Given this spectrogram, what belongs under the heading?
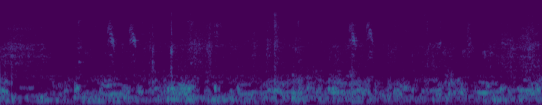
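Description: Pigeons coo softly in a loft, several birds layering low throaty calls over one another in a continuous, moderately quiet murmur with a few faint chirps on top.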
